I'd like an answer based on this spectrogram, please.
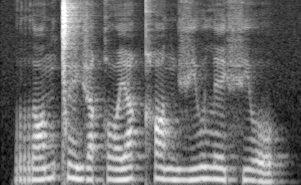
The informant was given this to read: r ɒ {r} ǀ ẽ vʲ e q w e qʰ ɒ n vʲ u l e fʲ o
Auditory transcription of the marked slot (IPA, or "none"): n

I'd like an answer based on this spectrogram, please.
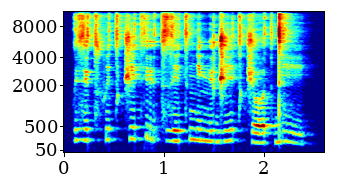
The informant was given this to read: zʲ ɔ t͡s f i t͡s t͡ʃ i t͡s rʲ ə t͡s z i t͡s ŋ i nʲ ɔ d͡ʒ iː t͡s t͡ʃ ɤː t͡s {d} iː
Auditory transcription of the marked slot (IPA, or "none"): d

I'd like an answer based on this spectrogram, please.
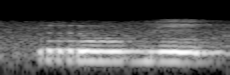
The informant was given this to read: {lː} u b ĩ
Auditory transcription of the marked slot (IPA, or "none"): r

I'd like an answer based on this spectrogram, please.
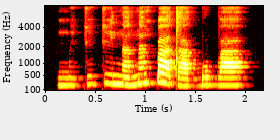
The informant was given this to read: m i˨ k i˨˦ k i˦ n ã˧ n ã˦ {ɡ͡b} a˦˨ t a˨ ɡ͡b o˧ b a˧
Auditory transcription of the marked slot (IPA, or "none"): k͡p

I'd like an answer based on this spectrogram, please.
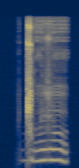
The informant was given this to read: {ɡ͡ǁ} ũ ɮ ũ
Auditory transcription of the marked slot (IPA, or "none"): ɡ͡ǁ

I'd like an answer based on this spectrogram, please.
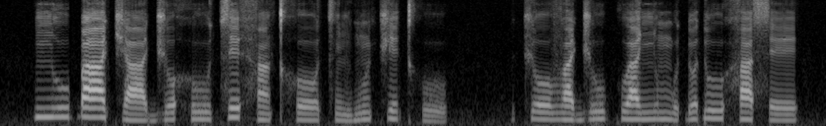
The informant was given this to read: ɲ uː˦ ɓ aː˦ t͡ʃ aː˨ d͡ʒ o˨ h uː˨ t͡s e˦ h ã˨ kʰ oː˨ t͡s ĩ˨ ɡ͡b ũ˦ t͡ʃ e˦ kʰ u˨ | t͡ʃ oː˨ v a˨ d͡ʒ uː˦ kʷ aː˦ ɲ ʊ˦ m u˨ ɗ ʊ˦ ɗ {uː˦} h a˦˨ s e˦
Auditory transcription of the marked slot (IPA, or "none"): uː˦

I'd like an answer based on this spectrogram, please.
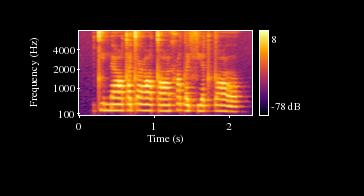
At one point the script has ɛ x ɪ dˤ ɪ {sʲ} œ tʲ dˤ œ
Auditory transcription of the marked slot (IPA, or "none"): sʲ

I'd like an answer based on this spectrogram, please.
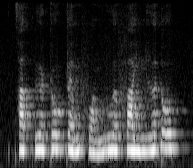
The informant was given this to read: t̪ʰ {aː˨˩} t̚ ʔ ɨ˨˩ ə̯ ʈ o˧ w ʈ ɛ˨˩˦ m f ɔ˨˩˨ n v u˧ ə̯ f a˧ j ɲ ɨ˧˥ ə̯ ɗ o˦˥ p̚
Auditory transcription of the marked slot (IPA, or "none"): a˨˩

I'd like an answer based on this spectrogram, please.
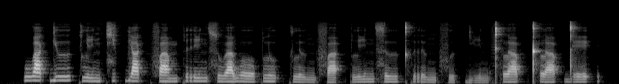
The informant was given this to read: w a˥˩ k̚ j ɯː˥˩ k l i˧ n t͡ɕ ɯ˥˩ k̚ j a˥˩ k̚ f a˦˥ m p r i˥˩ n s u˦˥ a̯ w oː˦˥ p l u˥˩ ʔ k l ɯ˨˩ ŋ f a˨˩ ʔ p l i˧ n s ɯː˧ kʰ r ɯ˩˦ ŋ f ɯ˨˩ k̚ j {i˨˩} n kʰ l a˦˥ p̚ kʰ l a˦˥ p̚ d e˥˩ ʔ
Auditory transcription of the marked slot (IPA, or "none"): i˨˩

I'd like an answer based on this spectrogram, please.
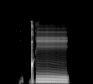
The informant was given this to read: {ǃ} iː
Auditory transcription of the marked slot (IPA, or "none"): ǃ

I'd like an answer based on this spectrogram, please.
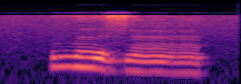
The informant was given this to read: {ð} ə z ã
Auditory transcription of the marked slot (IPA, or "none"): ð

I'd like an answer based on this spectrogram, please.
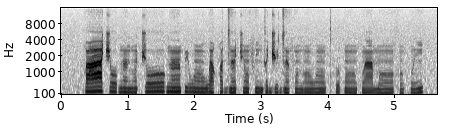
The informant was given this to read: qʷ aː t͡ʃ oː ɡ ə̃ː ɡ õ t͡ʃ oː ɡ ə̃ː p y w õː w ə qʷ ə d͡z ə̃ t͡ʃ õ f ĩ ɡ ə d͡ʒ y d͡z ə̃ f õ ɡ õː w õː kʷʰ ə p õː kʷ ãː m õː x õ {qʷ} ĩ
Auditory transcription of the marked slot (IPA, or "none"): kʷ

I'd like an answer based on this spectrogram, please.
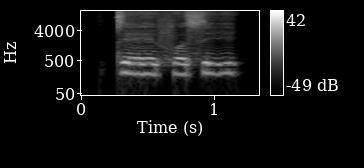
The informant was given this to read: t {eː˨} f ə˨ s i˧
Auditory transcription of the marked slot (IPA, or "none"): eː˨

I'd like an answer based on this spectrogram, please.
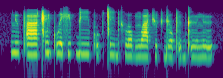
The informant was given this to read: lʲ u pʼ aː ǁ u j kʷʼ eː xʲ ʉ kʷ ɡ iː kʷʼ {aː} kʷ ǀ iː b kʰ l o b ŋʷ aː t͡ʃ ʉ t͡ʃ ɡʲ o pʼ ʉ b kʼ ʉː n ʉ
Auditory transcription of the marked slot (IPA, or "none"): a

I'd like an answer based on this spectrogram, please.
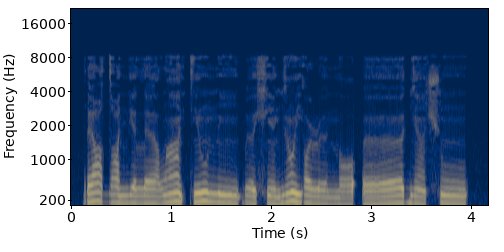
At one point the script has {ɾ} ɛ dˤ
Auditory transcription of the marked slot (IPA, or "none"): ɾ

